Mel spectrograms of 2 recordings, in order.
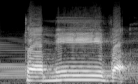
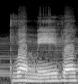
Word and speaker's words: తమేవ: తమేవ త్వమేవ కాదు, తమేవ చాద్యం పురుషం పురుషం ప్రపద్యే పురుషం ప్రపద్యే తమేవ చాద్యం పురుషం ప్రపద్యే యతః ప్రవృత్తిః ప్రసృతా పురాణీ.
